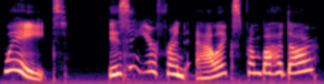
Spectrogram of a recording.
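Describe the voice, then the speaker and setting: A young woman playing a supportive, excitable best friend in an educational radio drama, eager, expressive and full of questions. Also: very high voice, slow, no echo, exaggerated voice. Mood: curious. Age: young adult.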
